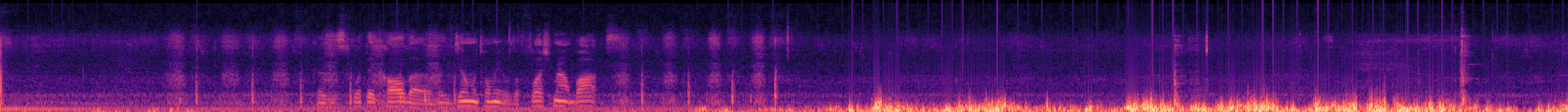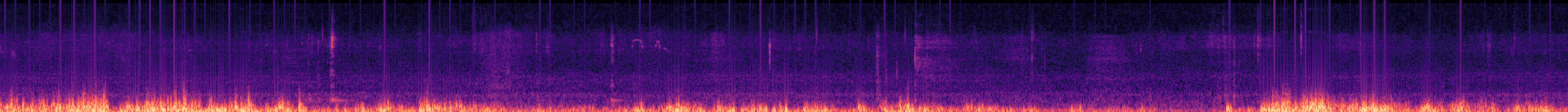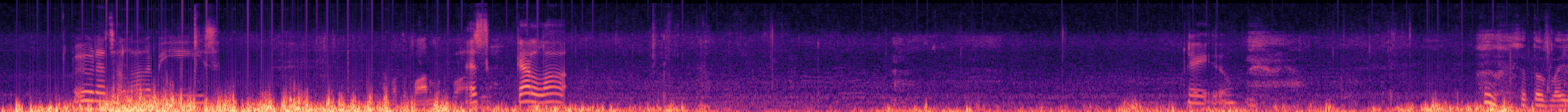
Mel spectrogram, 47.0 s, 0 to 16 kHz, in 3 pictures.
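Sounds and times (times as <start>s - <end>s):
honeybees buzzing: 0.0s - 47.0s
heavy low rumble: 8.2s - 20.7s, 28.3s - 37.8s.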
